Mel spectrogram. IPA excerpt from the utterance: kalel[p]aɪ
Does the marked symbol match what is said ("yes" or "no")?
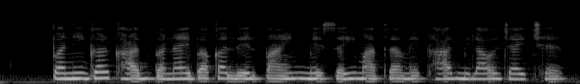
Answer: yes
